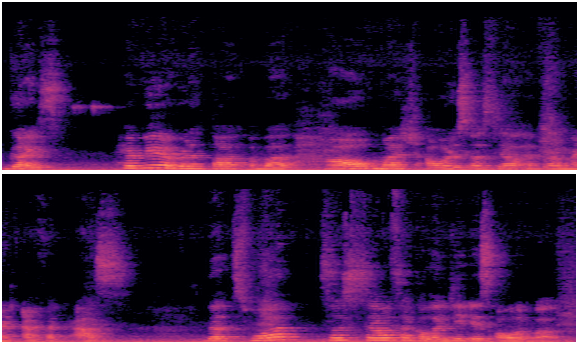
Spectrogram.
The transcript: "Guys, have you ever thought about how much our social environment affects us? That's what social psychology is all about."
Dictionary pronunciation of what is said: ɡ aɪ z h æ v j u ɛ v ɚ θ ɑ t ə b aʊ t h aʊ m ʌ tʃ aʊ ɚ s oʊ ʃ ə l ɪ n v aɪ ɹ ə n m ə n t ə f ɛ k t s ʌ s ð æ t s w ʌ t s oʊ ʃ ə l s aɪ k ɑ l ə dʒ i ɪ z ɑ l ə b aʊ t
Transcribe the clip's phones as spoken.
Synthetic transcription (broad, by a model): ɡ aɪ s h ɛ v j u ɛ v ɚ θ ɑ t ə b aʊ t h aʊ m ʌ tʃ aʊ ɚ s oʊ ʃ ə l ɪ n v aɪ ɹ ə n m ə n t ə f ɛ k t ʌ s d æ t s w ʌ t s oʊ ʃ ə l s aɪ k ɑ l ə dʒ i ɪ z ɑ l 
